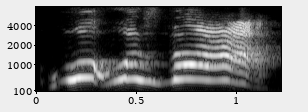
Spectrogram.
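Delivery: loud, high, drawn-out exclamation; stunned disbelief. Real, not acted. Incredulous reaction right after the game.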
